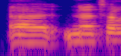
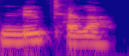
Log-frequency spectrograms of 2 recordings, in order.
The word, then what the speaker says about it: Nutella: Also, to hark back to previous facts around pronunciation, Nutella is actually pronounced Nutella. What? Yep. But it's nuts. It's supposed to be pronounced Nutella. Because it's the but Nutella. It's not English. It's Italian, I guess.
